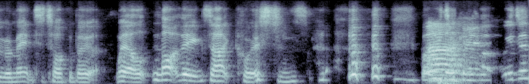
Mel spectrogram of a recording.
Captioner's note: laugh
